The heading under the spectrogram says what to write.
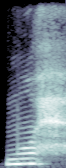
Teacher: Muh for dhamma circle ellipse attached with ha. Ha will get sifa of rakhawa and it should be from your throat and it has hums.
